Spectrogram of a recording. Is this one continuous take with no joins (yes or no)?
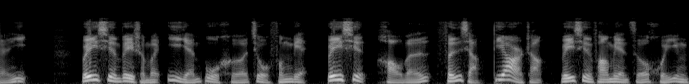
no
